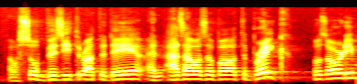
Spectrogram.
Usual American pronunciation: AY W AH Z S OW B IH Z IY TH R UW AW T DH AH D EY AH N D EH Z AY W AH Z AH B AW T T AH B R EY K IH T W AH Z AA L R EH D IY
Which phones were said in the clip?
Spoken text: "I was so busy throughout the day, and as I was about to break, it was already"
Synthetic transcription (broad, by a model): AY W AH Z S OW B IH Z IY TH R UW AW T DH AH D EY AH N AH Z AY W AH Z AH B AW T T AH B R EY K IH T W AH Z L R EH D IY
